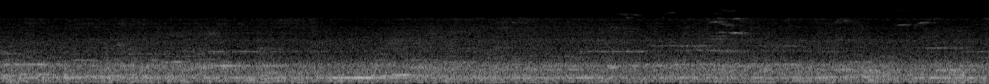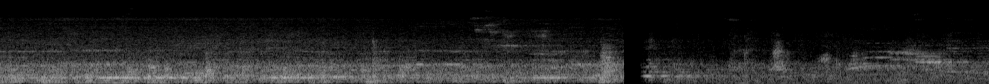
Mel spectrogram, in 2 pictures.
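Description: Escalator machinery running: a steady mechanical rumble with a faint hum and whine. The sound cuts out abruptly about sixteen seconds in, and only quieter background noise follows.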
